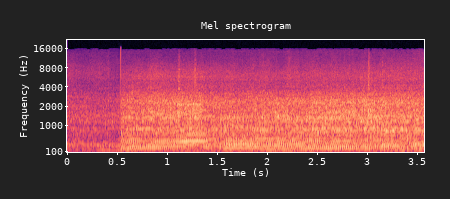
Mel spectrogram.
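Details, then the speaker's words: Mercedes GT63 AMG (640 hp) after full engine rebuild and gearbox refit, first drive: strong, clean rising engine note pulling hard through the revs, smooth and even with no misses or knocks, no engine lights; healthy engine under acceleration. "Engine's alive, no engine lights. Sounds like a bloody beast."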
